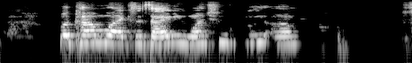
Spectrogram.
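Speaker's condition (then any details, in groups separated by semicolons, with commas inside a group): Cerebral palsy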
